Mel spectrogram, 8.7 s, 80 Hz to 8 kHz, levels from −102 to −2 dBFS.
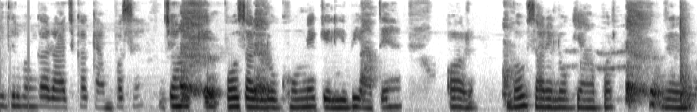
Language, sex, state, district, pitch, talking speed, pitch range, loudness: Hindi, female, Bihar, Darbhanga, 225 Hz, 170 wpm, 210-240 Hz, -17 LUFS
